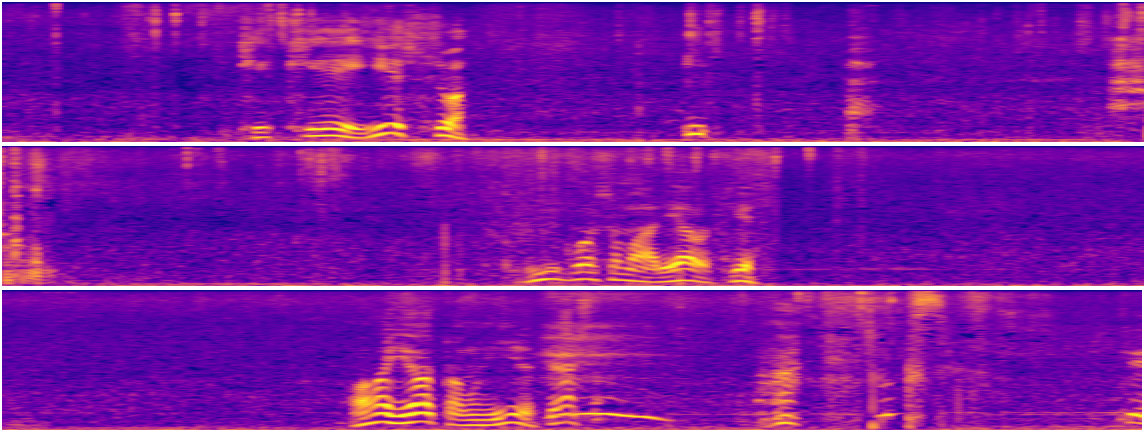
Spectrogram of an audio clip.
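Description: A shovel scrapes and crunches into dry soil.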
